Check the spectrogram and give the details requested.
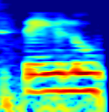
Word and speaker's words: phthalo: Para siyang silent pH. So, it's phthalo blue.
